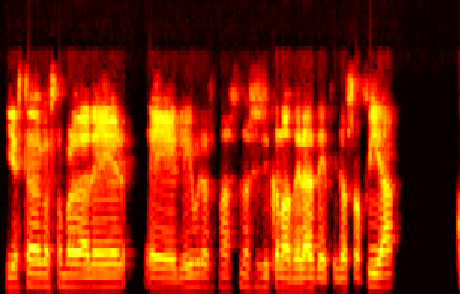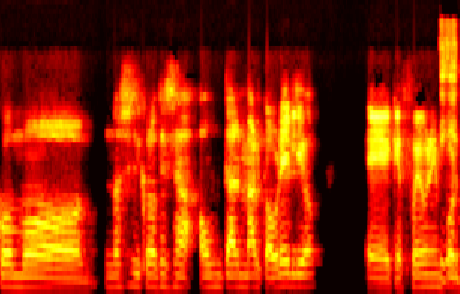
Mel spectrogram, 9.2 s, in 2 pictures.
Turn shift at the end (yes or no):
no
